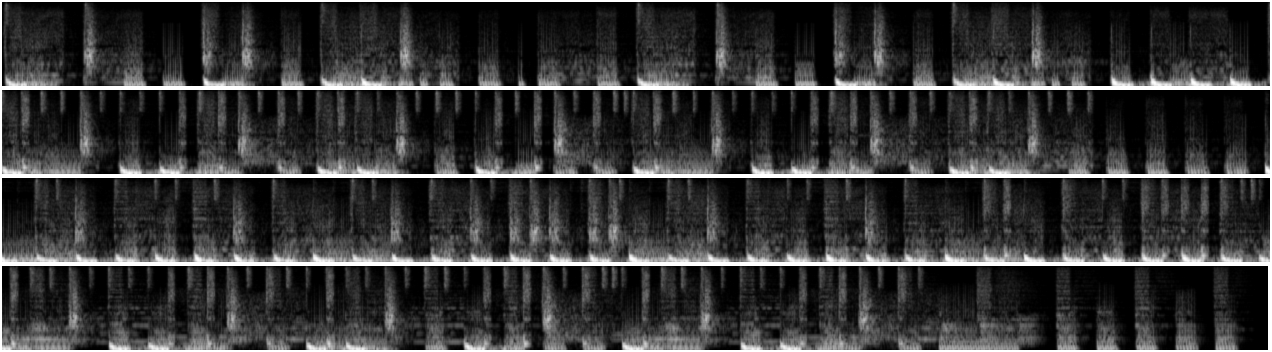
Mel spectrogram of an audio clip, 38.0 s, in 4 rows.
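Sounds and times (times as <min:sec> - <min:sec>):
dub music: 0:00.0 - 0:00.4, 0:01.4 - 0:18.4, 0:19.0 - 0:38.0.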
